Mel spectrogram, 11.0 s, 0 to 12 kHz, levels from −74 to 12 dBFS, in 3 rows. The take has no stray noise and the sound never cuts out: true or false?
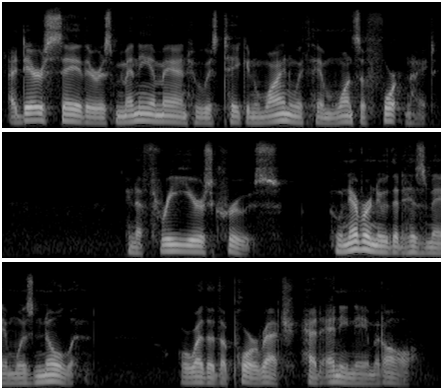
true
